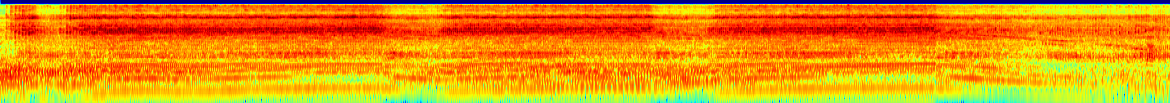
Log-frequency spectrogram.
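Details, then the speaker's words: Honda Beat carbureted scooter that holds back on throttle, carburetor suspected (dirt, torn or folded vacuum diaphragm, or sticking slide): blips rise only about halfway then flatten and fall; revs limited, bogging on throttle. "Ya bagi sahabat semua Mungkin ini hanya separuh putaran saja tidak mencapai top speed atau putaran yang sebenarnya"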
